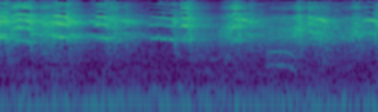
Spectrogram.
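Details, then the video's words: Birds screaming loudly in response to a kitten that sees them and makes a strange noise: harsh, overlapping high squawks and chirps in bursts roughly twice a second, with a faint lower two-part sound near the end. "The Birds Are Screaming Loudly"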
